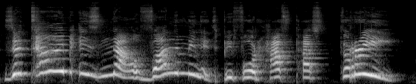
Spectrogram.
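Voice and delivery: high, loud, grand witch proclamation; witch announcement. A narrator's reading. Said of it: "announced the Grand High Witch".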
